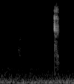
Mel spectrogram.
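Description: A hand taps the plastic lower dash trim panel under the steering wheel of a 2014-or-later Silverado/Sierra truck, a panel whose screws turn out to be loose enough to turn by hand. One short, bright click stands out over a faint low background. This confirms the panel as the source of the truck's abnormal rattle.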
